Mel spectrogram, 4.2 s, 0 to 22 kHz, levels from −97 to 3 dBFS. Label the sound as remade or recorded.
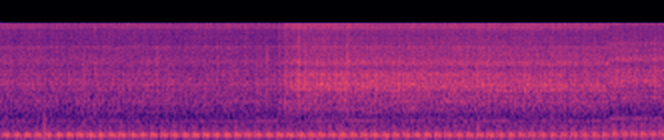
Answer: recorded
